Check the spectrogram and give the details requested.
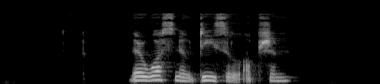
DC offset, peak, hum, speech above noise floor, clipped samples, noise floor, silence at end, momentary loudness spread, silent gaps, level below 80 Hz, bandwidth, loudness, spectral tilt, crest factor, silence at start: under 0.1%; -10 dBFS; none; 53 dB; under 0.1%; -76 dBFS; 0.9 s; 8 LU; none; -64 dBFS; 11.5 kHz; -24 LUFS; -4 dB/octave; 18 dB; 1.3 s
